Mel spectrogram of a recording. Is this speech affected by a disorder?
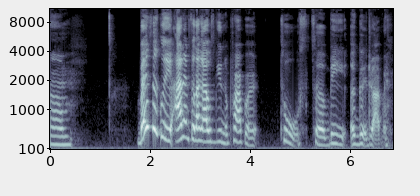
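Yes: cerebral palsy; present since birth.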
